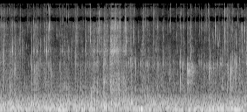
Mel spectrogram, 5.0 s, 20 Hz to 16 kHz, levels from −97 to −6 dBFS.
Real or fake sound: real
